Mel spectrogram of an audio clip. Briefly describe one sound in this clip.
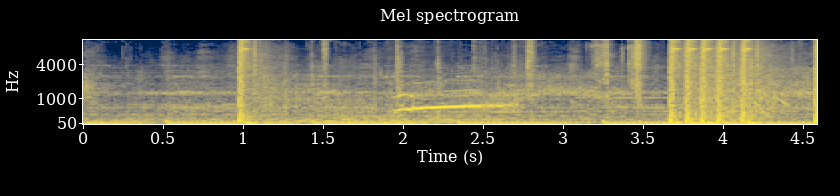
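A pistol fires several sharp shots outdoors.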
